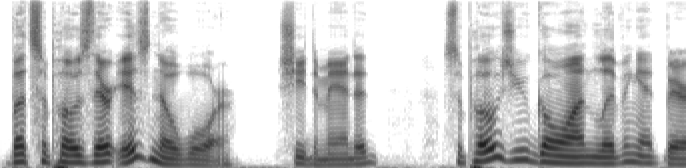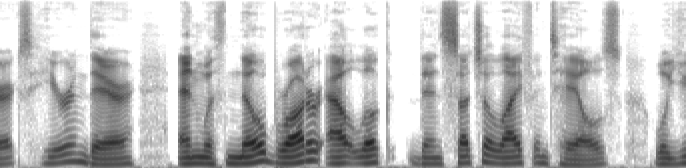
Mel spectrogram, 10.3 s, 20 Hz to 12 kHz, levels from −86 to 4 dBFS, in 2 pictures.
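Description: No technical faults can be heard anywhere in the speech, so there is nothing to describe in time order.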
